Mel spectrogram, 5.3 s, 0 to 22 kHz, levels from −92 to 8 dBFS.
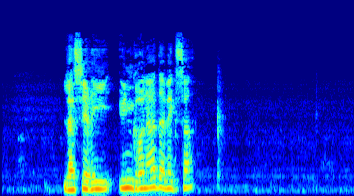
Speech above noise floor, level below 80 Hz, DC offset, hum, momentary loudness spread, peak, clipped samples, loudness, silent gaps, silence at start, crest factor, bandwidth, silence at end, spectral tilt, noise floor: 41 dB; -62 dBFS; under 0.1%; none; 9 LU; -6 dBFS; under 0.1%; -23 LUFS; none; 0.95 s; 20 dB; 11 kHz; 2.05 s; -5.5 dB/octave; -63 dBFS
